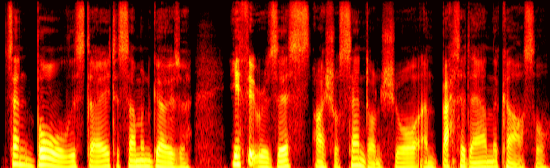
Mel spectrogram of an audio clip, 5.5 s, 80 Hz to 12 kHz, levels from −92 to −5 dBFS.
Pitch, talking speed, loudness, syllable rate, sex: 105 Hz, 240 wpm, -22 LUFS, 5.7 syllables/s, male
